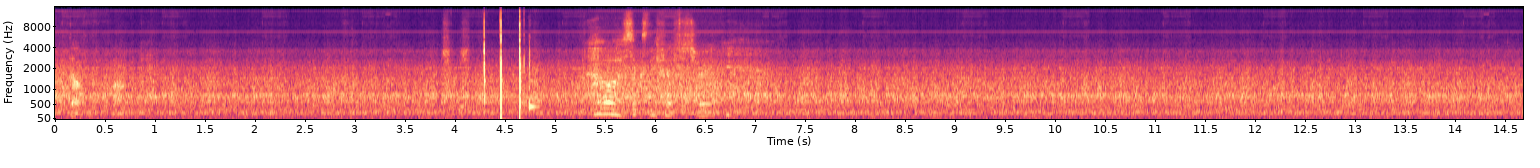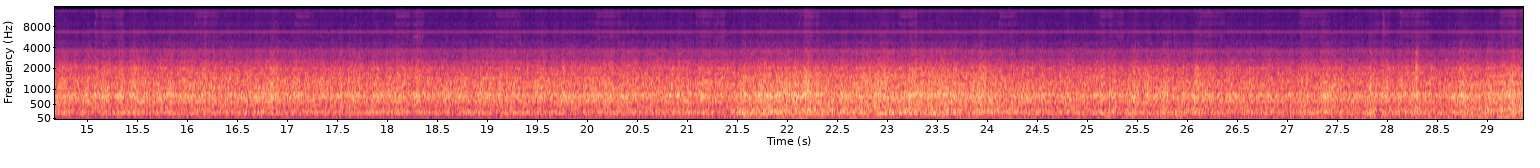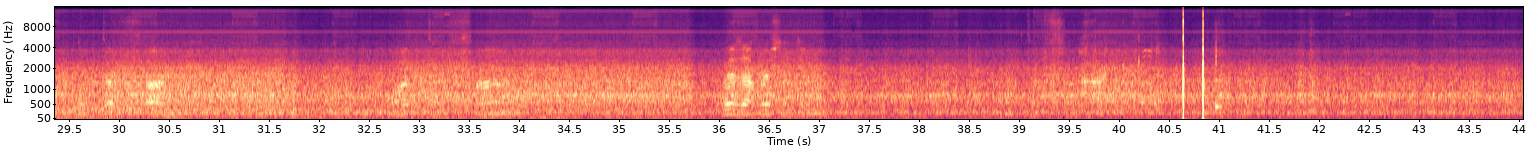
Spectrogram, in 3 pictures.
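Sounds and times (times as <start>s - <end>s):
street traffic noise: 0.0s - 44.0s.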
